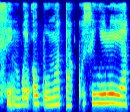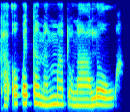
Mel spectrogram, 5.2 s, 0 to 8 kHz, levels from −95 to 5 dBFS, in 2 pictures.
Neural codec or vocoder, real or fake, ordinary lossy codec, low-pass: codec, 24 kHz, 0.9 kbps, WavTokenizer, medium speech release version 2; fake; none; 7.2 kHz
